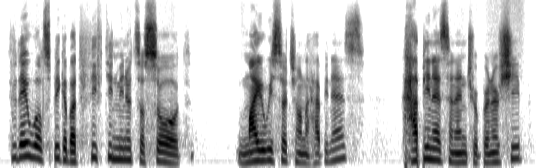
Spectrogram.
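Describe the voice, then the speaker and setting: The man's voice is fairly high in pitch with a bright, sharp tone, ordinary pitch variation and a moderate pace. The recording is very clean with a silent background, and the sound is dry and close with no echo. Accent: French. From France, Paris. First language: French. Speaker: motivational speaker. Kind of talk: talk to a live audience. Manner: animated.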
